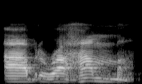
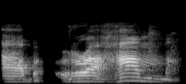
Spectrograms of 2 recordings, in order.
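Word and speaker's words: אברהם: Instead of saying Abraham or Abraham, you say Abraham.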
